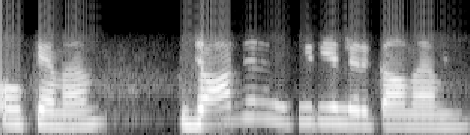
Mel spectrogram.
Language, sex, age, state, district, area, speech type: Tamil, female, 18-30, Tamil Nadu, Chennai, urban, conversation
